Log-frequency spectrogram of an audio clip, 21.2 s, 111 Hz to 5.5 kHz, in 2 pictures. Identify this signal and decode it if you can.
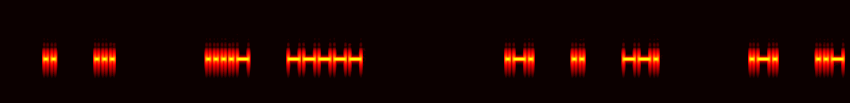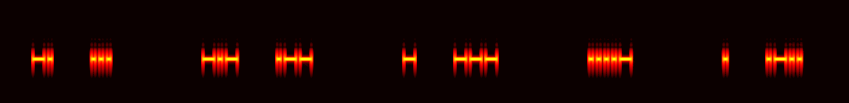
Morse code, heard as a keyed tone, about 25 wpm, spaced as for 13 wpm, 590 Hz. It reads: IS 40 RIG RUNS KW TO 4 EL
